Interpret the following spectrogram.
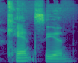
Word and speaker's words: Kantzian: Is that how we pronounce it? It's Kantzian.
